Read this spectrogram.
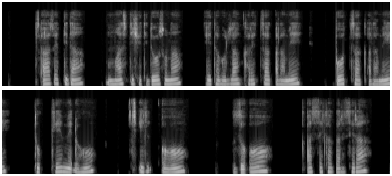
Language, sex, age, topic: Gamo, male, 25-35, government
